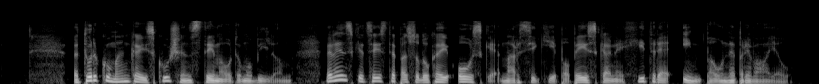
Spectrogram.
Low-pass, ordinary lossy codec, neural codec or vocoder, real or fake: none; none; codec, 16 kHz, 4 kbps, X-Codec, WavLM features, trained on Multilingual LibriSpeech; fake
